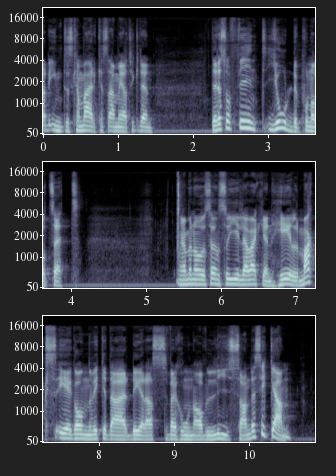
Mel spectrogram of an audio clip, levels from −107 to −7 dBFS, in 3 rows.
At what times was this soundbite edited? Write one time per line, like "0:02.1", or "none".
none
